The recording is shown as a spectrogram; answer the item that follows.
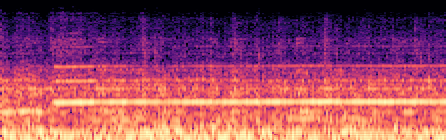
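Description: Korean fusion gugak band music: a single long note on the daegeum (large bamboo transverse flute), held steady in pitch without vibrato, comes in about a quarter second in over a steady drum-and-bass accompaniment.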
